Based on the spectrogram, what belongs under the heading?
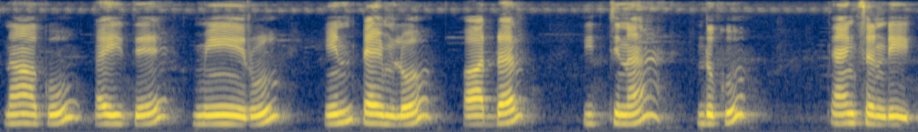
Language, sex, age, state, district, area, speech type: Telugu, female, 45-60, Telangana, Peddapalli, rural, spontaneous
